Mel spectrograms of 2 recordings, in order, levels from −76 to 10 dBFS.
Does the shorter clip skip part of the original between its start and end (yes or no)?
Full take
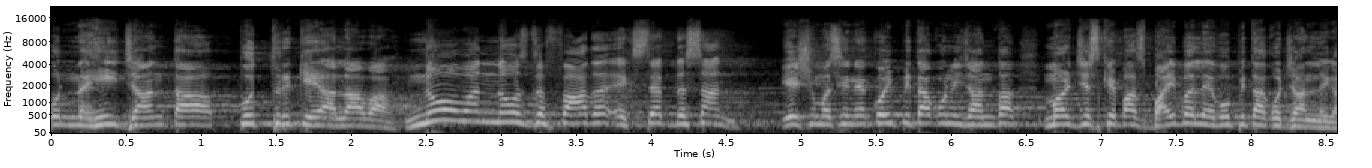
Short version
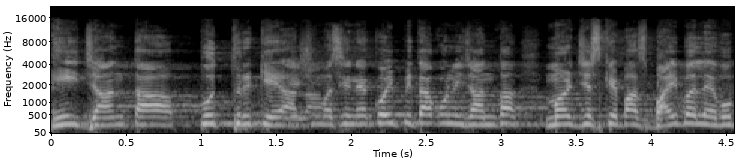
yes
